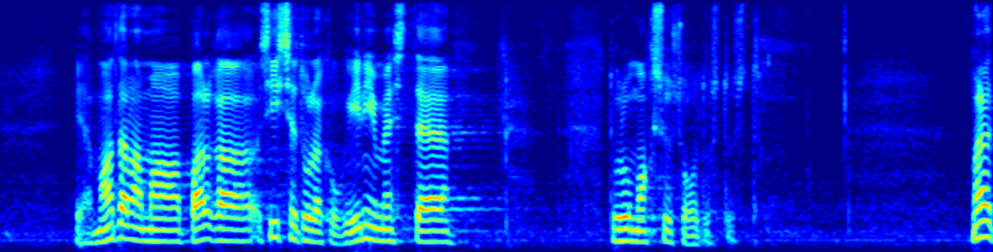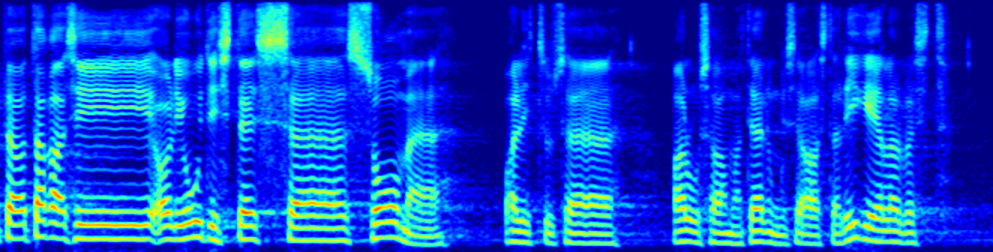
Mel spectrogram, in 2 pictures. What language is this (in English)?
Estonian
